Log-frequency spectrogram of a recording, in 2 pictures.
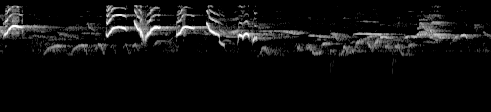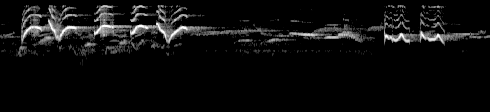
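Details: Oriental magpie-robin lure song to draw a response: loud bursts of looping, sharply rising and falling whistles in quick clusters, separated by softer chattering warbles.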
